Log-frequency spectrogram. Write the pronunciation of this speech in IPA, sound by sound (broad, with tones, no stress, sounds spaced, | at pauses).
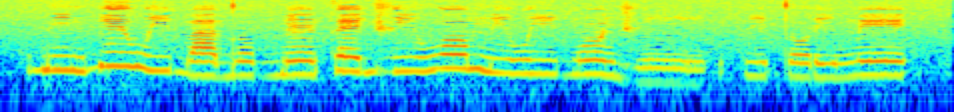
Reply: d ĩ˧ ɡ͡b e˦ w i˦ b a˧ d o˧ ɡ͡b ɛ̃˧ t ɛ˦ d͡ʒ i˦ w ɔ˦ m i˧ w i˧ b ɔ̃˧ d͡ʒ ĩ˨ | f i˨ t o˨ ɾ i˨ m e˧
